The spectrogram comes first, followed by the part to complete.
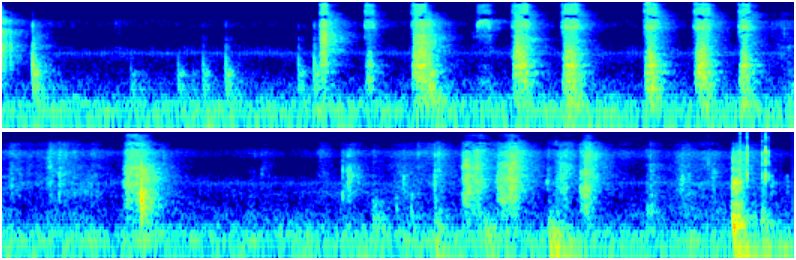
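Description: A run of light clicks and taps from handling a spray-paint can and a rag, roughly three a second at first, with a single louder knock about six seconds in and a few more clicks near the end.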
